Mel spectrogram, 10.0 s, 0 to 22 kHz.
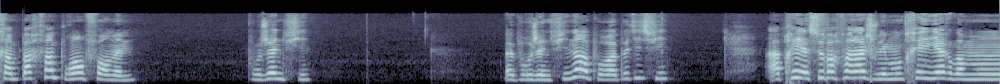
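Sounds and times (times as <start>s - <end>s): woman speaking: 0.0s - 1.4s, 2.5s - 3.2s, 5.0s - 6.8s, 7.6s - 10.0s.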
